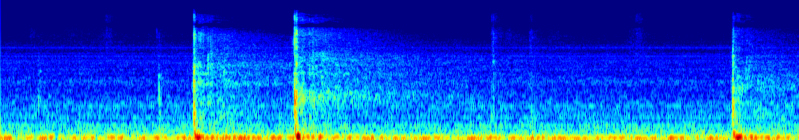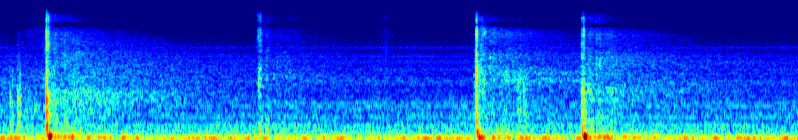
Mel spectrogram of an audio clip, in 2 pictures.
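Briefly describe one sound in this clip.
A volleyball thumps against a wall and off forearms, echoing in a large hall.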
